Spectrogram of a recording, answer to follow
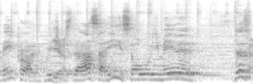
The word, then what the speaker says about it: açaí: People sometimes don't know how to pronounce our main product, which is the açaí, so we made it this way.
